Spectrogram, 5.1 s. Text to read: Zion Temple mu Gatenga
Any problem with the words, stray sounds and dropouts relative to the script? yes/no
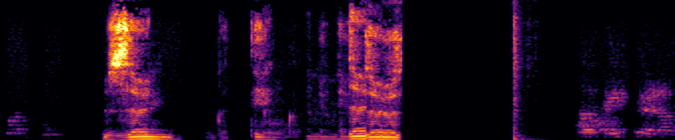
yes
